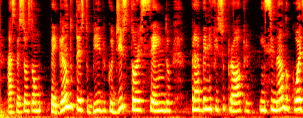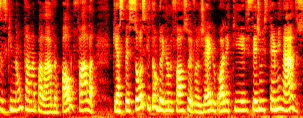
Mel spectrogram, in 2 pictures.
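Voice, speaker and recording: Her fairly high, somewhat breathy voice carries an animated tone, and this woman's pitch varies in an ordinary way. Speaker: Bible teacher. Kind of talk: Bible teaching. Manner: fast.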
